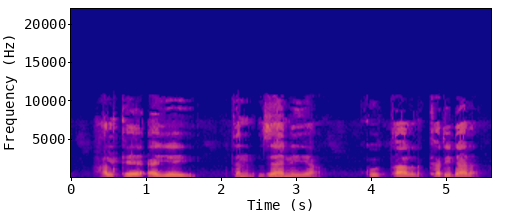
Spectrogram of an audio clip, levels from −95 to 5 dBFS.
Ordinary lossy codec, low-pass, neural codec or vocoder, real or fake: AAC, 32 kbps; 10.8 kHz; vocoder, 44.1 kHz, 128 mel bands every 512 samples, BigVGAN v2; fake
